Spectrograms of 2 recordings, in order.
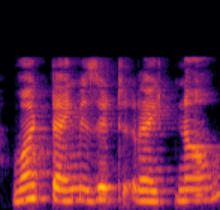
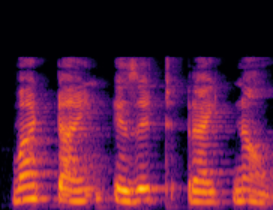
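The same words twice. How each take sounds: The two takes are said the same way.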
